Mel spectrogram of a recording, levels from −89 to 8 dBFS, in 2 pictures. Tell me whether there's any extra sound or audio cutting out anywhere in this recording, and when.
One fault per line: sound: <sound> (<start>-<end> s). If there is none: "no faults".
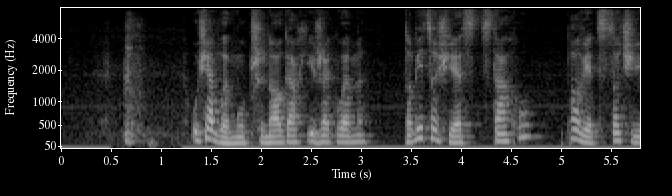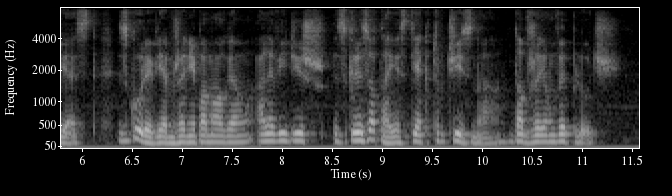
sound: cough (0.6-1.1 s)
